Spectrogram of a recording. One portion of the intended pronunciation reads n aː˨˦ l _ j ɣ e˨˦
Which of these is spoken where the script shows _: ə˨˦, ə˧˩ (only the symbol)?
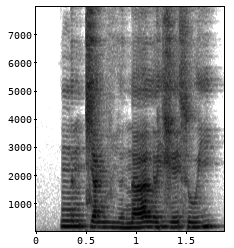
ə˨˦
